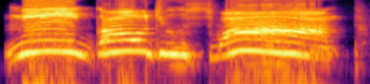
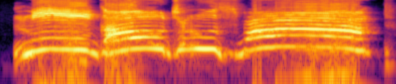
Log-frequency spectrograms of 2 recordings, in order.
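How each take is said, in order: First: Loud, high, slow bellow; booming slow frog monster. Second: Loud, high, slow croak; booming slow frog monster. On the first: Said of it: "bellowed Frankenfrog". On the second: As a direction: croak it stubbornly. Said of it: "he croaked". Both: Acted.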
